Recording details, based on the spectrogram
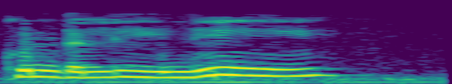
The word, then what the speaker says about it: Kundalini: Kundalini, and the accent is on the last syllable, Kundalini is the goddess.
